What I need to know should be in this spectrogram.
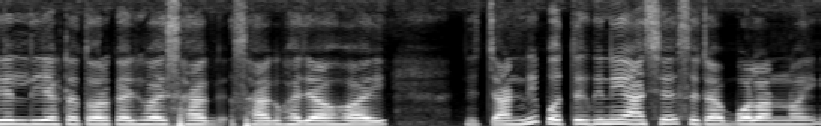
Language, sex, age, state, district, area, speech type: Bengali, female, 45-60, West Bengal, Nadia, rural, spontaneous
